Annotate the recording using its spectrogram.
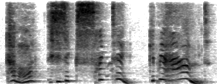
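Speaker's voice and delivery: put-on high, eager girl's voice. A narrator's reading. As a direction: hurry him along excitedly. Cherry urges Algy to help.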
